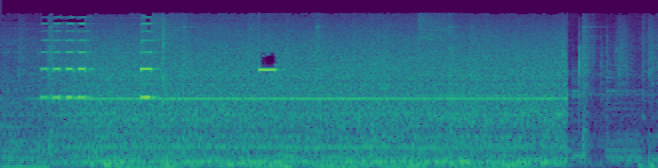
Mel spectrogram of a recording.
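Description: Induction cooktop beeping: a quick run of short beeps, then another a moment later. After that it runs with a steady hum and a thin, steady high tone, which cut off abruptly near the end.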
